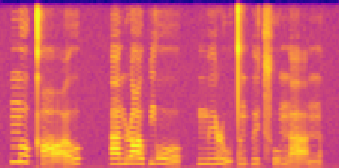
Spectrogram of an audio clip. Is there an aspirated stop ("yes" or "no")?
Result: yes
